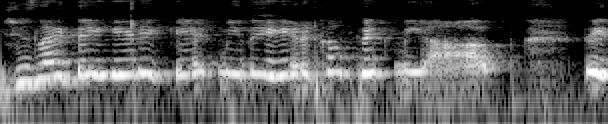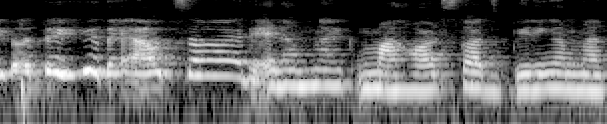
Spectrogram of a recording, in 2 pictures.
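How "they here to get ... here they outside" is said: put-on very high, sobbing, tearful, pleading child voice. Retelling how the stepdaughter woke her up: imitating a crying child. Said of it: "She's crying".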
